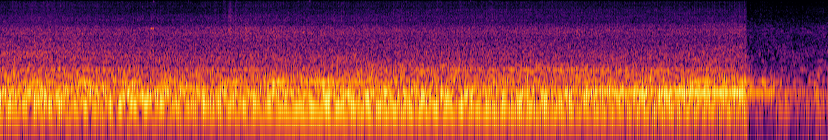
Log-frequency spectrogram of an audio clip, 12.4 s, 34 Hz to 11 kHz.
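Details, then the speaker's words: 2003 Simplicity Regent lawn tractor, 19-year-old Briggs & Stratton engine, revived after years in storage, cutting grass with deck mounted; strong steady buzz, no bogging, then throttles down; running really good with plenty of power. "but i'm happy with the the engine it was running really good plenty of power to drive and mow and that feels pretty good to me"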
